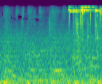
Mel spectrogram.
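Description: Small coins clinking as they slip from a hand and fall, about one and a half seconds in, over a faint steady background.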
